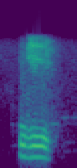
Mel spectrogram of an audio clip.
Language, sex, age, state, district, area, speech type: Urdu, male, 30-45, Bihar, Khagaria, rural, conversation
